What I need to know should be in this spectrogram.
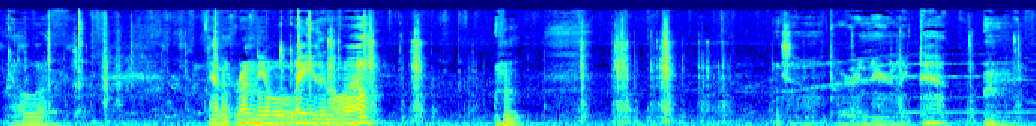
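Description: A chuck key clicks and scrapes against a metal lathe chuck.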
